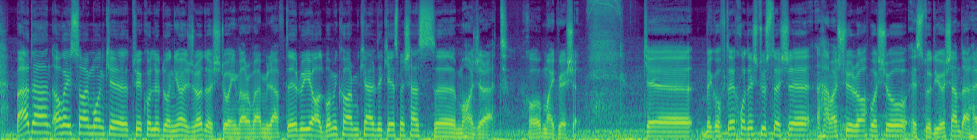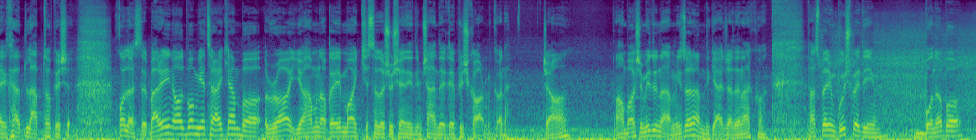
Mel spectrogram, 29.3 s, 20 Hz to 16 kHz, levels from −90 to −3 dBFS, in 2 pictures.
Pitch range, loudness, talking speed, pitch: 100-150 Hz, -18 LUFS, 150 wpm, 120 Hz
